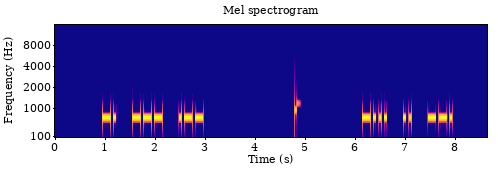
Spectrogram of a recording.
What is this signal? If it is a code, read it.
Morse code, heard as a keyed tone, about 23 wpm, spaced as for 16 wpm, 700 Hz. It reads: NOW BIG
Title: 2x Character Spacing - Top 200 Words - 22wpm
